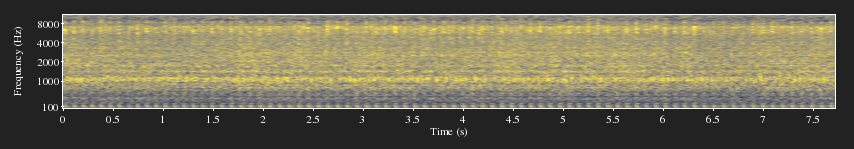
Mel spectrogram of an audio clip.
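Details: Rebuilt Kohler K241 single-cylinder engine in a John Deere 210 garden tractor, first start after the rebuild with new fuel line and fuel primed into the carburetor: a steady, even thump of about three and a half beats per second. Healthy idle.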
